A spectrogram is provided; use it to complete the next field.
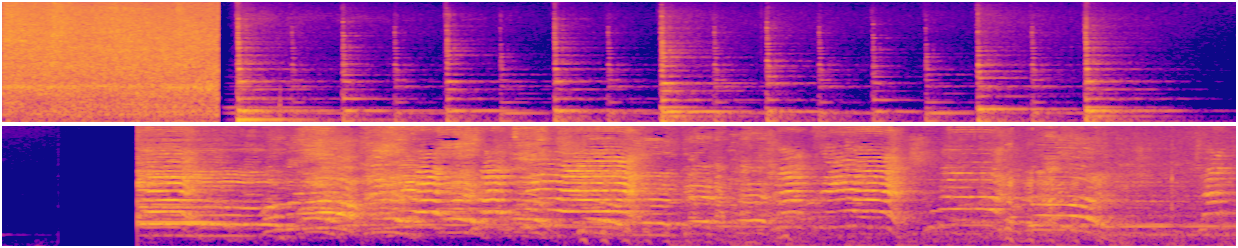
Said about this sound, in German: So, die U-Bahn ist da. Es geht los. Oh nein, es ist voll.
